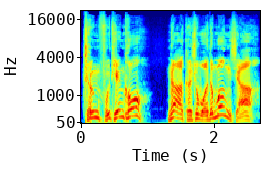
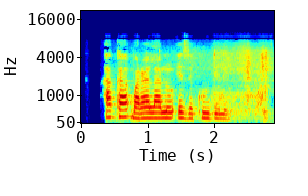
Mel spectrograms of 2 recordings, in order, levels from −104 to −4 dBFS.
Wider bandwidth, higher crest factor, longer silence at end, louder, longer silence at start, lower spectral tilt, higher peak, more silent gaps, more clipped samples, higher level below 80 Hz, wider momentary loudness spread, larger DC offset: first, over 20 kHz vs 7.8 kHz; about the same, 18 dB vs 16 dB; about the same, 0.05 s vs 0 s; about the same, -18 LUFS vs -17 LUFS; second, 0.05 s vs 0.35 s; about the same, -4.5 dB/octave vs -5.5 dB/octave; about the same, 0 dBFS vs 0 dBFS; neither; neither; first, -54 dBFS vs -62 dBFS; second, 3 LU vs 12 LU; neither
